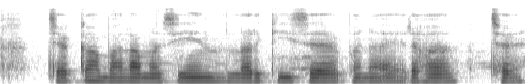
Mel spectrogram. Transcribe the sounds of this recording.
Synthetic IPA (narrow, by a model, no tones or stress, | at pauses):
t͡ʃəkːabalaməsinləɾkisebəna̰jɾəɦəlt͡ʃʰɛ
